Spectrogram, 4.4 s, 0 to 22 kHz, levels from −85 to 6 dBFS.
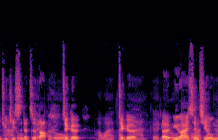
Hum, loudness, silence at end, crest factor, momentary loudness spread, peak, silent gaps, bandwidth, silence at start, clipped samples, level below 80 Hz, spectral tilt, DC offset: none; -19 LUFS; 0 s; 20 dB; 16 LU; 0 dBFS; none; 15.5 kHz; 0 s; under 0.1%; -68 dBFS; -4 dB/octave; under 0.1%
